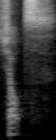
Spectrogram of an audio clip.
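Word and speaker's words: Schulz: Do that, and I wanted to know the stories now, is it behind pronounced the Schultz or Scholes? It's Schultz, yeah.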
